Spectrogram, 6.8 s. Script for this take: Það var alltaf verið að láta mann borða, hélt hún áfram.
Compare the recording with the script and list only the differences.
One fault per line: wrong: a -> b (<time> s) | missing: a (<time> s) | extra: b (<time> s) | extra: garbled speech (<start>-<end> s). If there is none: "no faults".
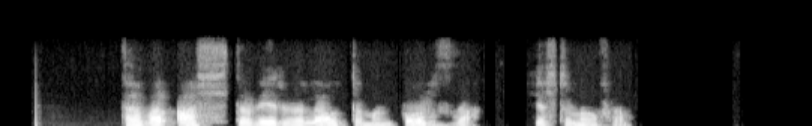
no faults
